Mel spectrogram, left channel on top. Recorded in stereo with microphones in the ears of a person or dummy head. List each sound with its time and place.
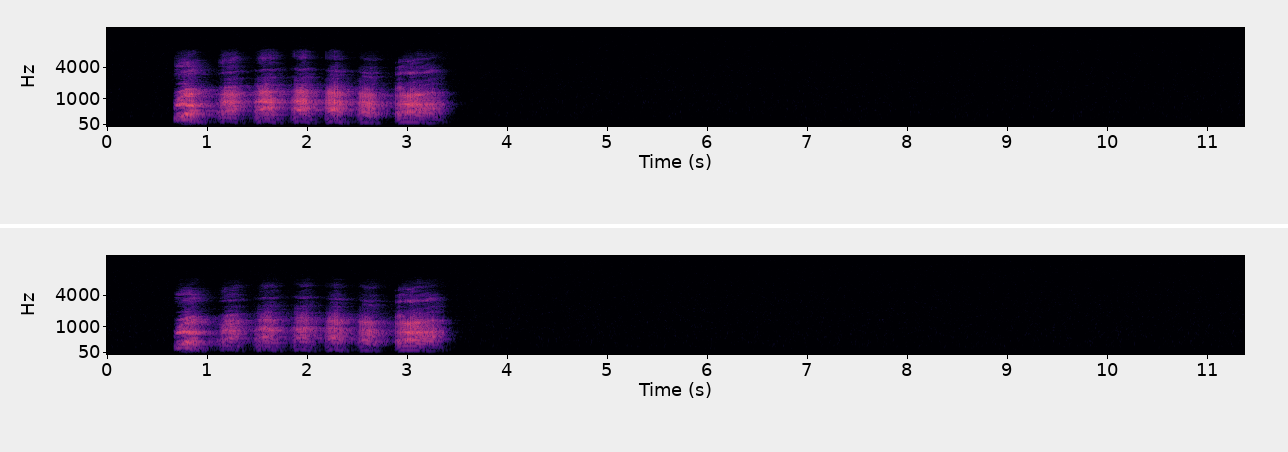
0.7 s laughter: 70° left (ahead or behind), 1.3 m; by 3.4 s 15° right (ahead or behind), 0.6 m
